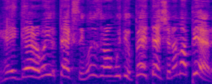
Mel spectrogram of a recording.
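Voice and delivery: put-on very high-pitched goofy accented scolding; crazy character, silly accent. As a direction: nag a heckled audience in a silly high accent. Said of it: "some crazy character".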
